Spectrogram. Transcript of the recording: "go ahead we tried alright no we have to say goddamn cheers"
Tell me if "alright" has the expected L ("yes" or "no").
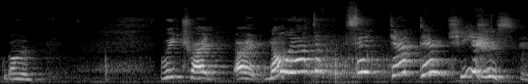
no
